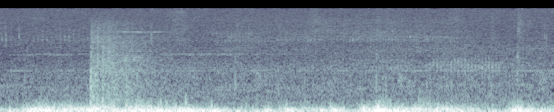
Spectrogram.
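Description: Wind buffeting a handheld camera's microphone outdoors: a loud, uneven low rumble, with a brief hissing gust about a second in.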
